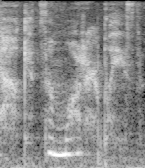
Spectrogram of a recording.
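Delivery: whispered, hushed, soft and very quiet. Retelling ordering water, imitating own whispered reply. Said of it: "whispering back".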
